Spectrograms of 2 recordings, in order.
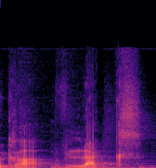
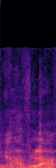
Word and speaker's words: gravlax: et qui s'appelle le gravlax gravla grav LAX il y a plusieurs façons de le prononcer Gilbert et moi on n pas d'accord moi je dis grave là donc je vais dire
